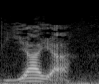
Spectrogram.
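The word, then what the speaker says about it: Iaia: I-A-I-A. I'm pretty sure it would be pronounced Yaya.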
